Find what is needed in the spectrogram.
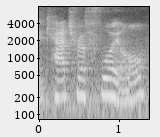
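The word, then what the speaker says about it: quatrefoil: like a four-leaf clover it's called catra cat in french which means for and foil which comes from the french word foyer void it's a hard word to describe to pronounce f-e-u-i-l-l-e catra for leaf we anglicized it in our language to catra foil foil is the anglicizing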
